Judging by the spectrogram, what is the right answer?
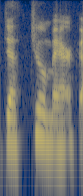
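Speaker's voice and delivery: low, soft deadpan aside; muttered mock slogan. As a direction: slip it in under your breath as the mock delegate. Tacked-on slogan of mock delegate.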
